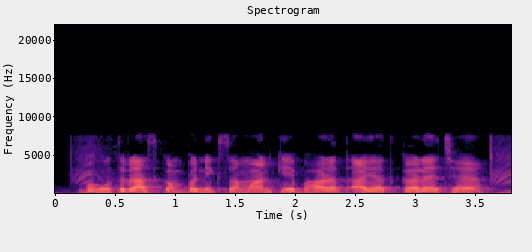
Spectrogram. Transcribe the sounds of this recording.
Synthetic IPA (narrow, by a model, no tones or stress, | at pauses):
bəɦut̪ɾaskəmpəniksəmankebʱaɾət̪ajət̪kəɾɛt͡ʃʰɛ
